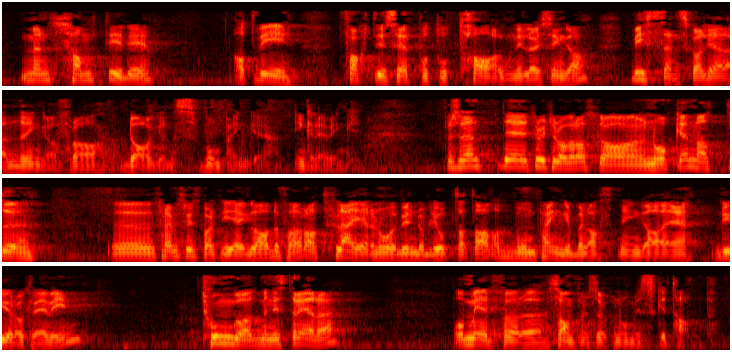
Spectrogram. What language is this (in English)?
Norwegian Nynorsk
